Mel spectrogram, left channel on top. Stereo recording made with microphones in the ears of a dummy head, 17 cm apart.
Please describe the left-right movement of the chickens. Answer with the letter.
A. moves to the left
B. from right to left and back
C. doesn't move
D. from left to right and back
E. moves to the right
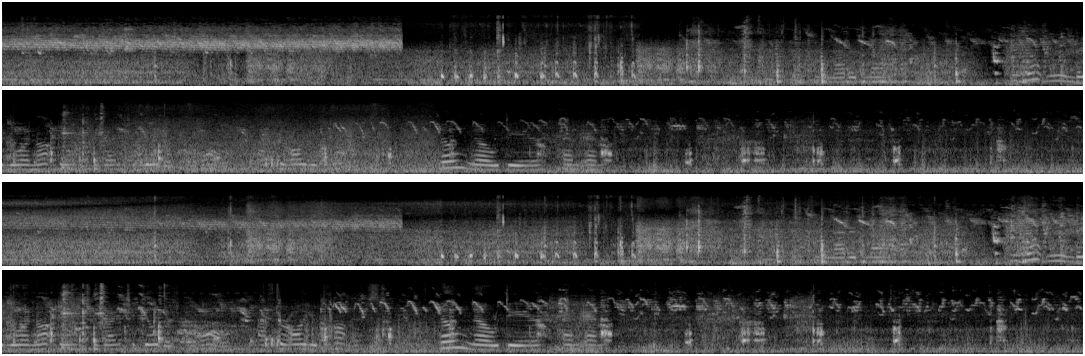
E.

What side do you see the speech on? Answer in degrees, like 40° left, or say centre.
60° right.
